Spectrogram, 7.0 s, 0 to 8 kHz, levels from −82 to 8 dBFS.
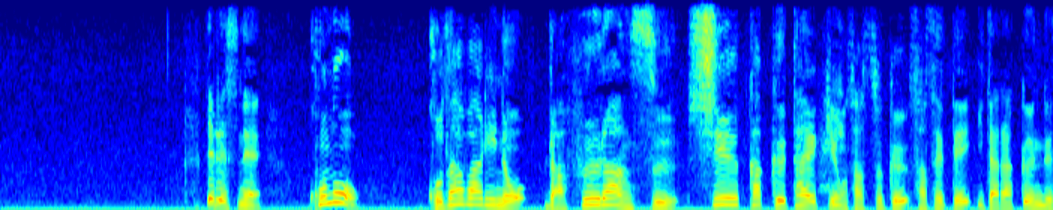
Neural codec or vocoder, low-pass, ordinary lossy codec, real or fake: none; none; none; real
